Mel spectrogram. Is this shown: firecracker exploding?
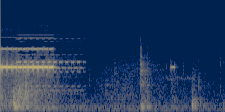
no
